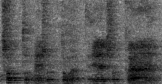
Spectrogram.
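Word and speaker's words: ちょっと待って: 있는 분들 계실 거요 조도 발음을 잘해야 됩니다 조도는 한국 말이고요 도입니다 초도도도 초도 맞대 초도 맞대 이이랑 토라는 말을 갖다가 약간 띄어쓰는 그런 느낌을 해주시면 좋 좋고요 초 우리 한번 보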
